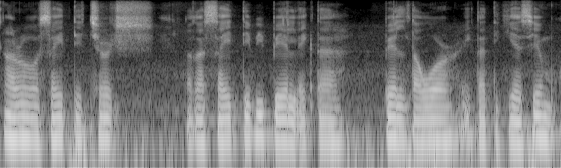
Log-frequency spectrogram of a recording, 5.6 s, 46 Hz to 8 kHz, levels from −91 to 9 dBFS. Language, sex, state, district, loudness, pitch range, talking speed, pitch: Nagamese, male, Nagaland, Kohima, -16 LUFS, 100-105 Hz, 105 wpm, 100 Hz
